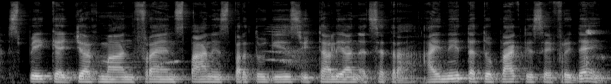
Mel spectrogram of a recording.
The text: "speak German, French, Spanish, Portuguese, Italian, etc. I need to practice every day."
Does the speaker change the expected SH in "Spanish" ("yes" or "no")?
yes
